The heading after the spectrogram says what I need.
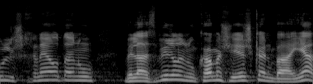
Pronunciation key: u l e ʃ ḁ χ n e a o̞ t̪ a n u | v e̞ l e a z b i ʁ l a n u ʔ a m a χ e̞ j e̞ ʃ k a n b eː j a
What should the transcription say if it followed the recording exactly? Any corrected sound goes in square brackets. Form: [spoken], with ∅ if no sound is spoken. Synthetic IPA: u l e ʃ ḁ χ n e a o̞ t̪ a n u | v e̞ l e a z b i ʁ l a n u [k] a m a [ʃ] e̞ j e̞ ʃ k a n b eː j a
